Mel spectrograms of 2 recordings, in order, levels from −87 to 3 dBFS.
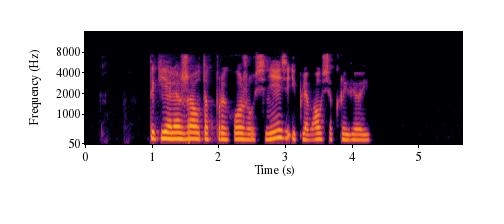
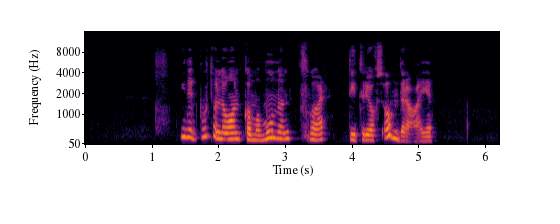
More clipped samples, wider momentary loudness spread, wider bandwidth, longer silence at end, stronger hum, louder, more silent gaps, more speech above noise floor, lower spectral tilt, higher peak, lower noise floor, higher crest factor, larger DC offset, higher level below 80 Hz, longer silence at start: neither; about the same, 10 LU vs 10 LU; second, 7.8 kHz vs 10.5 kHz; first, 1.4 s vs 1 s; neither; first, -18 LUFS vs -27 LUFS; neither; first, 65 dB vs 50 dB; second, -5.5 dB/octave vs -7 dB/octave; first, -2 dBFS vs -10 dBFS; first, -82 dBFS vs -76 dBFS; about the same, 18 dB vs 18 dB; neither; first, -56 dBFS vs -82 dBFS; second, 1 s vs 1.45 s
